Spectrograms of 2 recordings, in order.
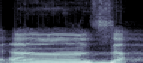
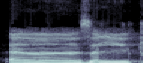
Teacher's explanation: لدينا نون ساكنه وبعدها حرف الزاي فالحكم اخفاء مع غنه كامله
